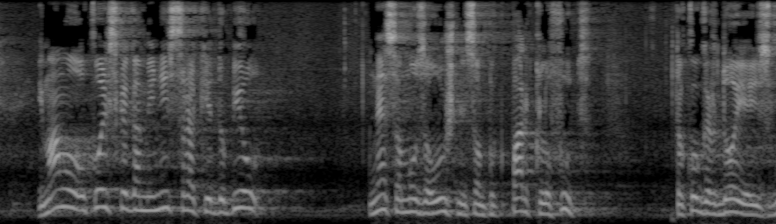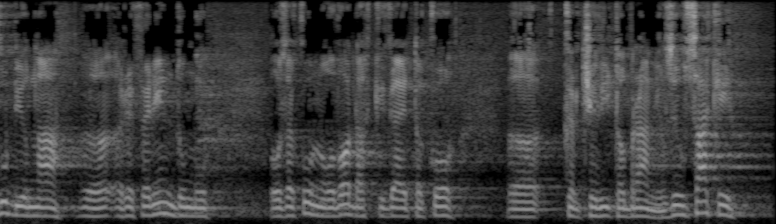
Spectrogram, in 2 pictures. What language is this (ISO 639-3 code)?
slv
